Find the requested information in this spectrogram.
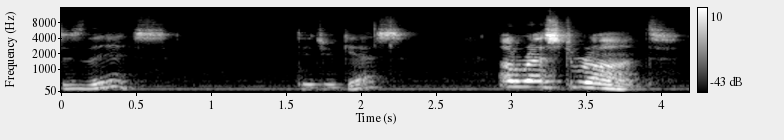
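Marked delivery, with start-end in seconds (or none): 2.9-4.1 higher, louder model answer; model word. Shown as a demonstration. Teacher giving the answer before class repeats, louder. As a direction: announce it brightly for repeating. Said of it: "Repeat after me".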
